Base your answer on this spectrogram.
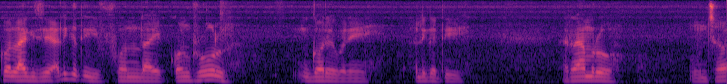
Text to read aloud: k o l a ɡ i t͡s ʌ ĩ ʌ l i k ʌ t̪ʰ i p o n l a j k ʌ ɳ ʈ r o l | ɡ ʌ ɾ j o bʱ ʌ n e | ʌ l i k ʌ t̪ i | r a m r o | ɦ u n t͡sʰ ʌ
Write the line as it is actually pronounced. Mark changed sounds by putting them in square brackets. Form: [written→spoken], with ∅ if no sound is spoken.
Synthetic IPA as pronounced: k o l a ɡ i t͡s ʌ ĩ ʌ l i k ʌ [t̪ʰ→t̪] i [p→pʰ] o n l a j k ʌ ɳ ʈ r o l | ɡ ʌ ɾ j o bʱ ʌ n e | ʌ l i k ʌ t̪ i | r a m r o | ɦ u n t͡sʰ ʌ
